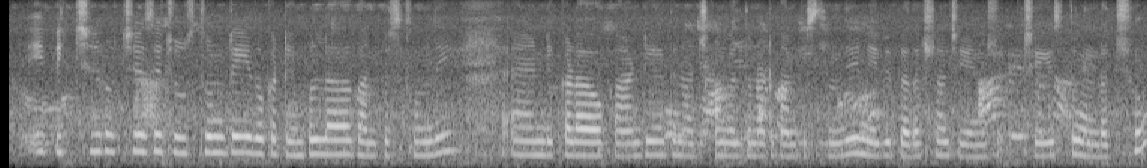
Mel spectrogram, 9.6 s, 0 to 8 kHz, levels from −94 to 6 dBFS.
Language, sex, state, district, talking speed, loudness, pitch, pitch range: Telugu, female, Andhra Pradesh, Visakhapatnam, 130 wpm, -17 LUFS, 245 Hz, 235-285 Hz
